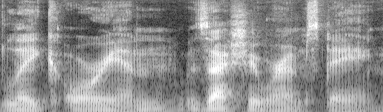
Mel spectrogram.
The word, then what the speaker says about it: Lake Orion: Orion but you know it's Michigan so they pronounce it Oran Lake Oran and um tonight's show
